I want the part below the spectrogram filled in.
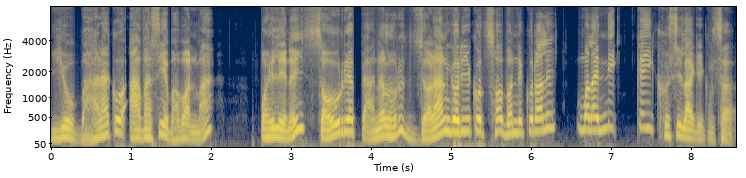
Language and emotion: Nepali, surprised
